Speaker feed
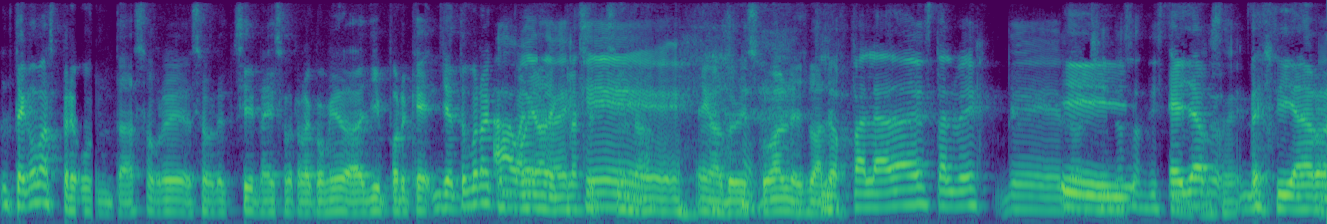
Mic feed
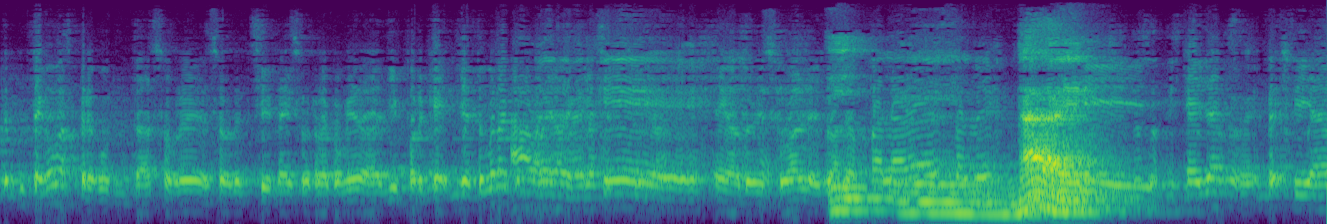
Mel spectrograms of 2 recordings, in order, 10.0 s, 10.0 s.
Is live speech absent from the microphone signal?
No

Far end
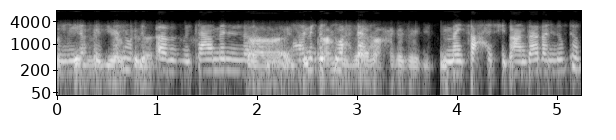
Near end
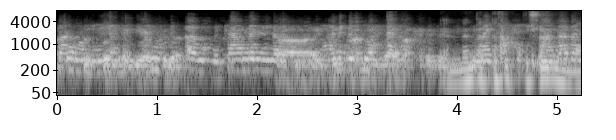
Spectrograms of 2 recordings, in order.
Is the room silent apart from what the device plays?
No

